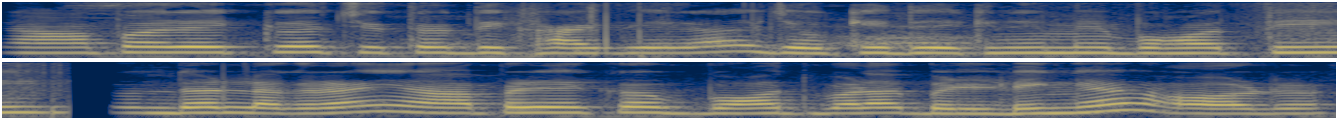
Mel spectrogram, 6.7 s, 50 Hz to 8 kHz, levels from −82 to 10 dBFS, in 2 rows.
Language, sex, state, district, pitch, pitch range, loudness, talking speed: Hindi, female, Uttar Pradesh, Hamirpur, 245 Hz, 235-260 Hz, -14 LUFS, 240 wpm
